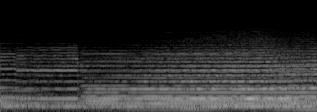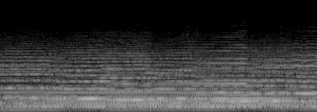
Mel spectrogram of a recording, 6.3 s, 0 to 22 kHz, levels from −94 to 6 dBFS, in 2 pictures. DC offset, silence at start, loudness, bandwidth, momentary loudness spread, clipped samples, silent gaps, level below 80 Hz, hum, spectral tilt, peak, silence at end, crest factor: under 0.1%; 0 s; -35 LUFS; 8 kHz; 12 LU; under 0.1%; none; -58 dBFS; none; -8.5 dB/octave; -20 dBFS; 0 s; 14 dB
